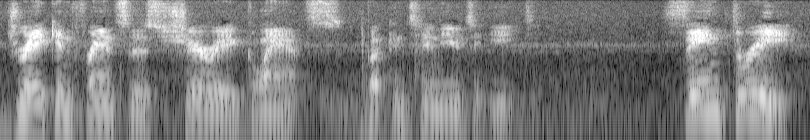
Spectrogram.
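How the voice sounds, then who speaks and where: A man reading stage directions aloud at a script table reading, slow and measured. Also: on the low side, lively intonation, a bit bright, a little hiss or hum, low-quality recording.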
